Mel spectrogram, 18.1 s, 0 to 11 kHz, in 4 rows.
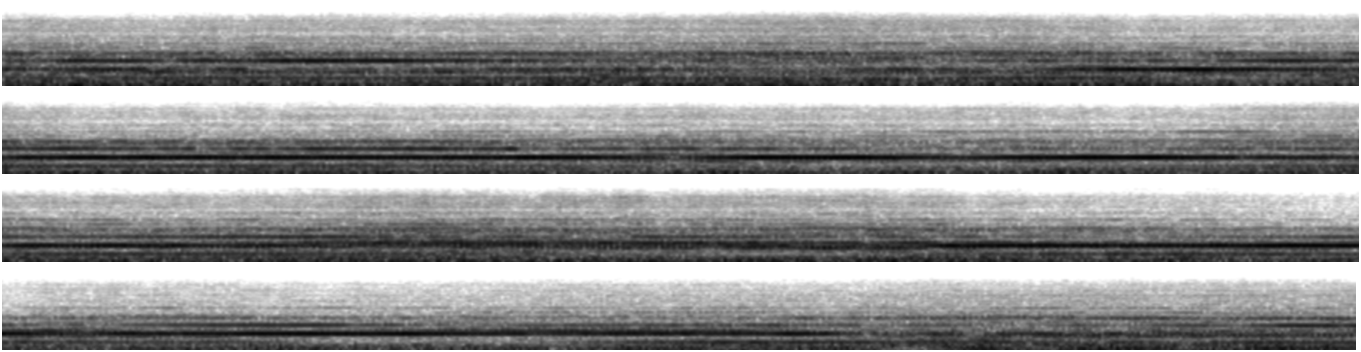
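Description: Kuba TK03 motorcycle's small air-cooled single-cylinder engine, upgraded from 50 cc to 200 cc, running steadily at idle with a steady whine over it.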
